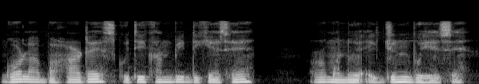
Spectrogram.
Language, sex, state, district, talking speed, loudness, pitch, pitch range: Nagamese, male, Nagaland, Kohima, 165 wpm, -16 LUFS, 110 Hz, 105-115 Hz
